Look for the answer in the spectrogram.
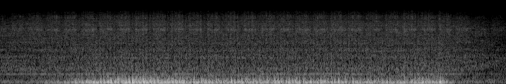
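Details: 1963 Chevrolet Corvette 327 small-block V8 idling after cold start, mic moved around the engine bay: even, smooth low rumble, no exhaust leak, valvetrain tick, water pump or bearing noise; healthy.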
